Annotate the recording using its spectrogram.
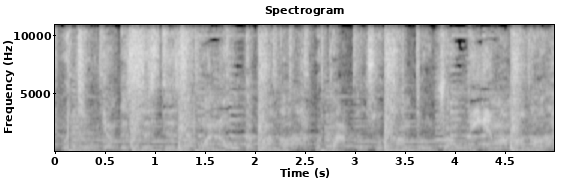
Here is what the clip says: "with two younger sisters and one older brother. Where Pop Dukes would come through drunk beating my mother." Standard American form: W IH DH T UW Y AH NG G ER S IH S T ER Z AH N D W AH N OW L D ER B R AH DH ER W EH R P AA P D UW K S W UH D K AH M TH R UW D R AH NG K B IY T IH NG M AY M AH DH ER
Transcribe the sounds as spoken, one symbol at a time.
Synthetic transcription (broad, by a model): W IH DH T UW Y AH NG G ER S IH S T ER Z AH N W AH N OW L D ER B R AH DH ER W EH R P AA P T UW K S W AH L K AH M TH R UW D R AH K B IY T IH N M AY M AH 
